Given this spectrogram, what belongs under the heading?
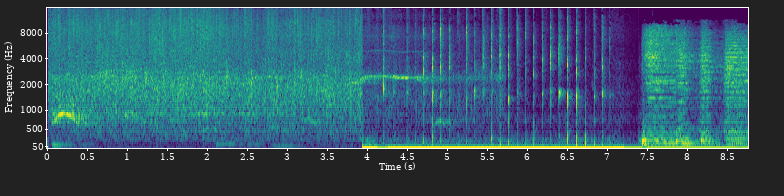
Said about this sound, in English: But how about coming up with 100 shows? Now that is a feat that deserves an applause.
